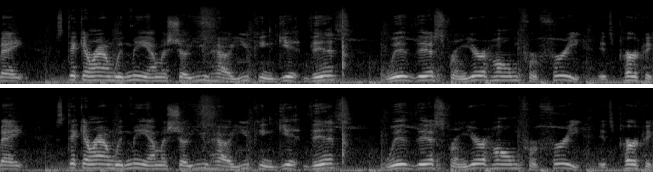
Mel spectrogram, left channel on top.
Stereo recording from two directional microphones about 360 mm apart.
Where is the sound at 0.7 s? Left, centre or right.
Centre.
